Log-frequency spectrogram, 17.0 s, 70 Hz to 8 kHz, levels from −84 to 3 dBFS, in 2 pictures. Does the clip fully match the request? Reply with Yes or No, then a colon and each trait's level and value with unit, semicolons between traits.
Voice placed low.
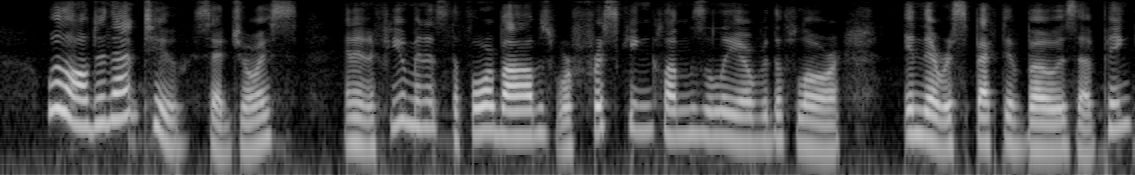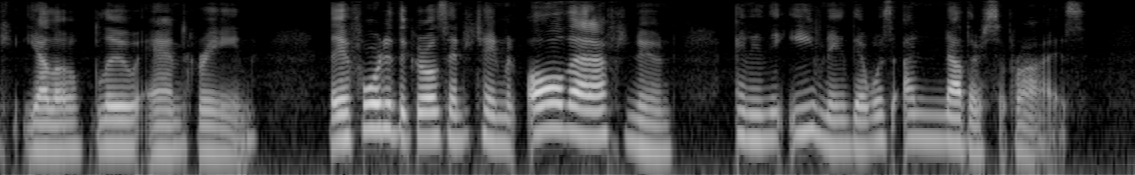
No: medium, 180 Hz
